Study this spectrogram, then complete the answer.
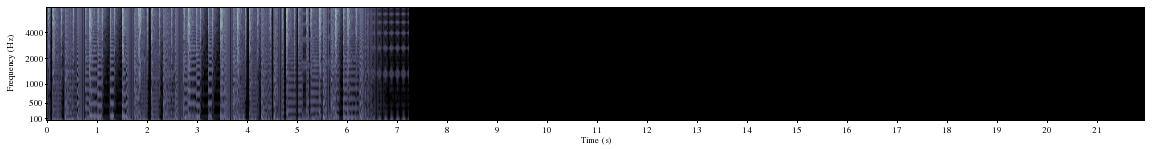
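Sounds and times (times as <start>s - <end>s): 
funky music: 0.0s - 7.2s.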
